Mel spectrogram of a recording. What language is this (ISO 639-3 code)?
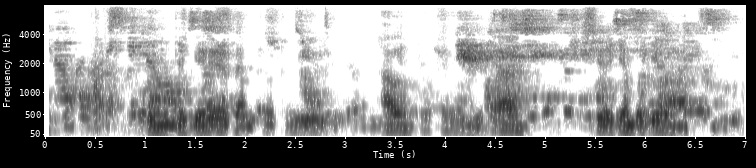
swa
